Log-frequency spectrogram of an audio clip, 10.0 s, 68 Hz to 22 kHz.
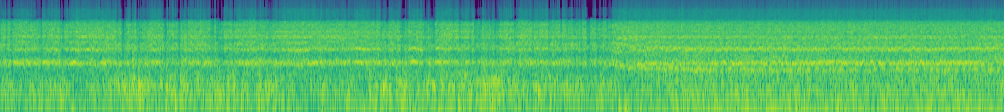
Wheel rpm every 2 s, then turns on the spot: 230, 230, 230, 200, 200.
none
